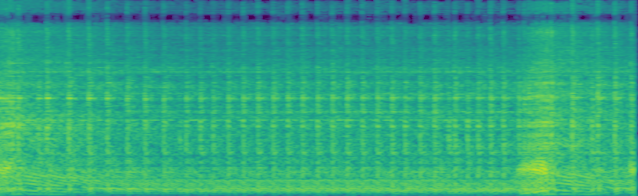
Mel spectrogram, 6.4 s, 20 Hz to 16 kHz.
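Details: Restored 1966 Wards Riverside (Benelli) 50cc two-stroke moped, rebuilt after seized bearings, first start with fuel turned on: quick, steady popping beat, briefly picking up near the end; runs evenly and sounds healthy.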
